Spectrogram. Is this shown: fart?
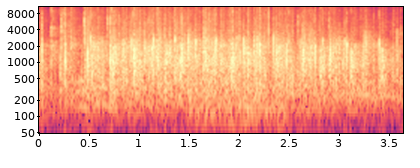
no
